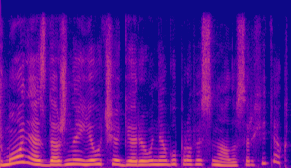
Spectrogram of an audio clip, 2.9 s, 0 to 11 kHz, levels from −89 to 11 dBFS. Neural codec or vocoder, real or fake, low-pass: none; real; 9.9 kHz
